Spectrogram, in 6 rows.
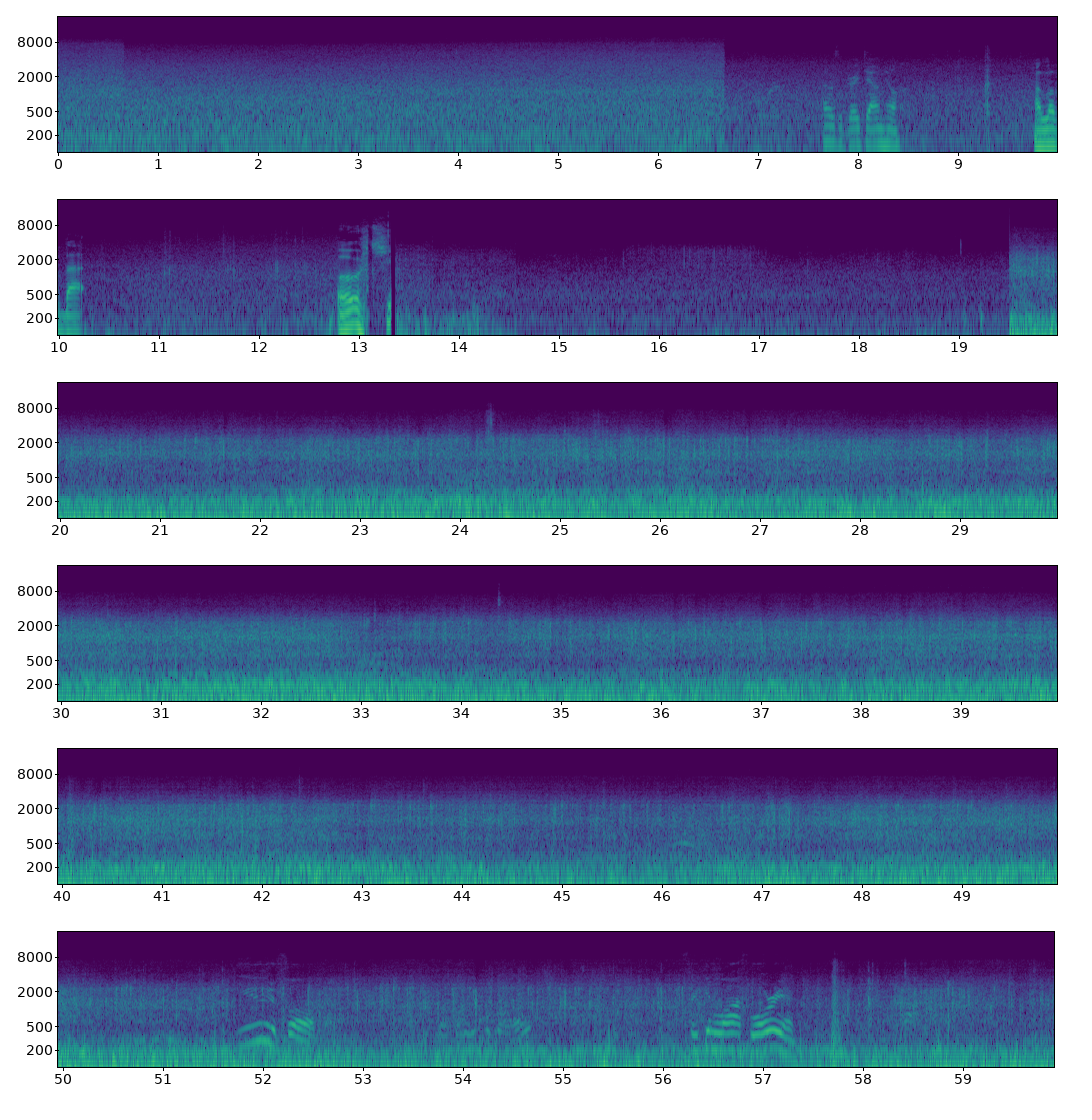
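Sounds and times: wind noise on microphone: 0.0 - 6.8, 9.5 - 59.9
bicycle tyres rolling: 10.3 - 12.8, 15.3 - 59.9.

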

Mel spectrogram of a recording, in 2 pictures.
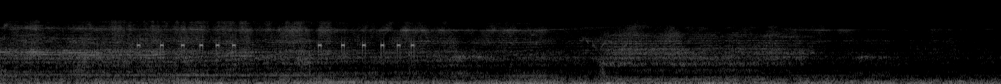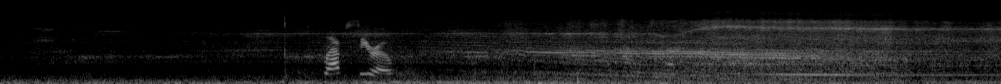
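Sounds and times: electric ducted fan whine: 0.0 - 20.0
quick high beeps: 3.2 - 4.2.

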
